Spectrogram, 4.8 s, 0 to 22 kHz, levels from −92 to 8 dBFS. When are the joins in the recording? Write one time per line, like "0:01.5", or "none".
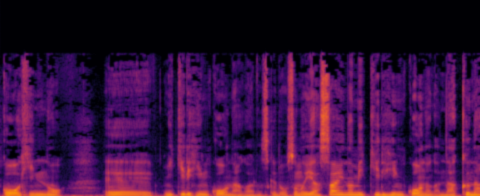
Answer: none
